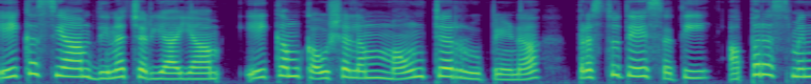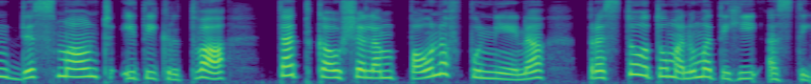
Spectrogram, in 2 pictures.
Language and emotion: Sanskrit, neutral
